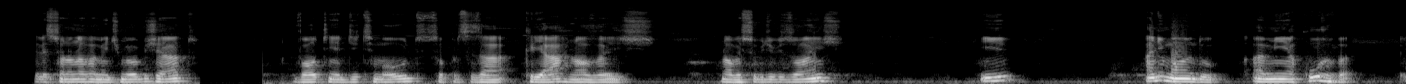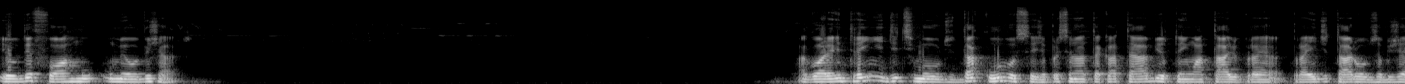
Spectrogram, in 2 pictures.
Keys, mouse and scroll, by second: 2.5 right click, 4.2-5.9 drag, 6.8-8.0 drag, 8.0 Tab, 8.8 Tab, 9.8-10.9 drag, 11.6 click, 13.3-15.0 drag, 21.8-23.4 middle drag, 23.4 Tab, 24.4-26.0 right drag, 26.0 click, 26.0 e.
